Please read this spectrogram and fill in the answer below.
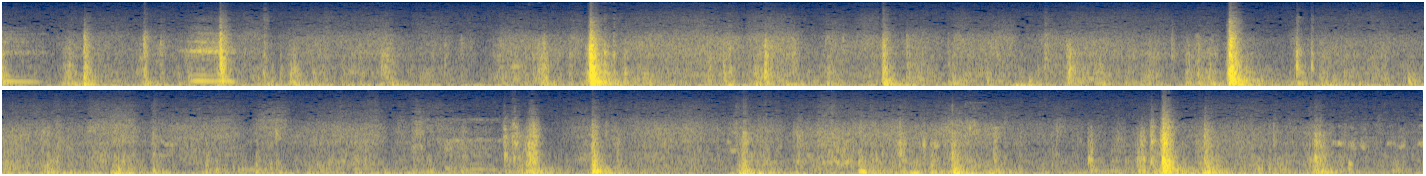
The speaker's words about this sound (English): Door was stuck again. These old cars.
